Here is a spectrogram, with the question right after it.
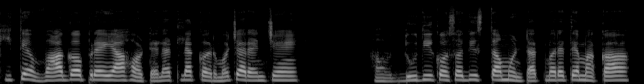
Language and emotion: Goan Konkani, sad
